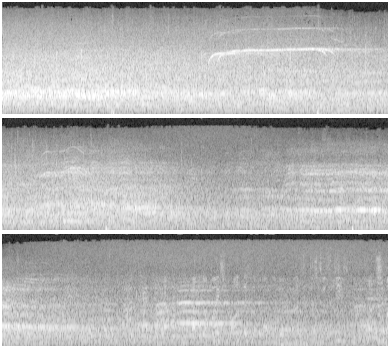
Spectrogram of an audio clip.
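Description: A crowd chants and murmurs in a large open stadium.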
